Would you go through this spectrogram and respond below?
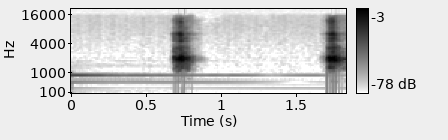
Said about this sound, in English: I heard a very loud ticking of a clock, which I thought was coming from the room to my left, which I presumed was the living room. On entering, though, the sound seemed to be coming from outside the room.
